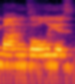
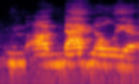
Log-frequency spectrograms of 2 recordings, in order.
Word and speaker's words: Magnolia: Am I saying it right? Is it Magnolia? Magnolia? Mango. Mango. Do you know what I'm talking about? The one from Sex and the City. Magnolia. Magnolia, yes. Magnolia. I said Mongolia. Well, how do you say it right? Magnolia.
